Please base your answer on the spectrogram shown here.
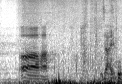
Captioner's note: groans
